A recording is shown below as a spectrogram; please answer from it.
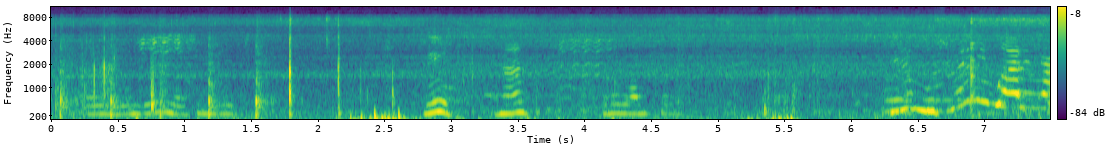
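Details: Nomadic flock returning from pasture, where ewes bleat to bring their lambs in for nursing: short, wavering bleats come singly, with gaps between them. Near the end a louder, rising call is heard, over a soft background of rustling and distant voices.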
